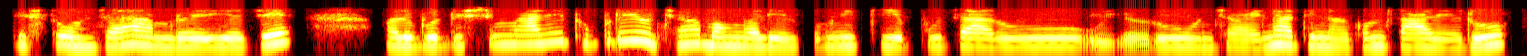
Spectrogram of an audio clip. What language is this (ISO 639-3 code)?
nep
